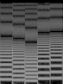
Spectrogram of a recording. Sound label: 8bit se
